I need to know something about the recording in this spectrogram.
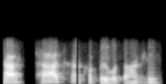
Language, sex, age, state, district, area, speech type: Sindhi, female, 45-60, Uttar Pradesh, Lucknow, urban, conversation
